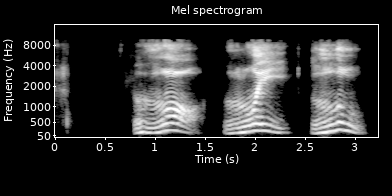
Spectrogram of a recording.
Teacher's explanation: D ni kena buat dua kerja. Satu lidah kena keluar. Yang kedua kena bunyikan sifat dia yang tebal tu.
